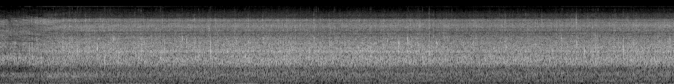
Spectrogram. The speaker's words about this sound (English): the sound that I use is called Beach Rain and Thunder, and it sounds like this.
